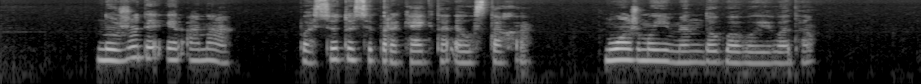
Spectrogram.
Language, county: Lithuanian, Panevėžys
